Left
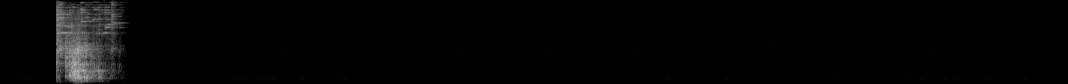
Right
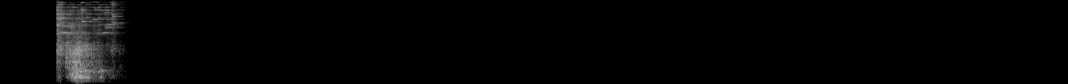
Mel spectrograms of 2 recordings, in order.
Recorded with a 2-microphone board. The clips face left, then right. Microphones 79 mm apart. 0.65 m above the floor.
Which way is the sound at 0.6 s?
75° left (ahead or behind).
